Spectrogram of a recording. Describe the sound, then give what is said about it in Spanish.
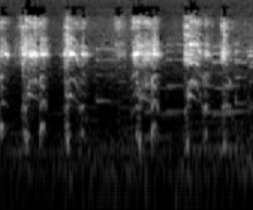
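A person coughs in several harsh, raspy bursts in quick succession, loud and alone, with short breaths between them. “y déjate de toser.”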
